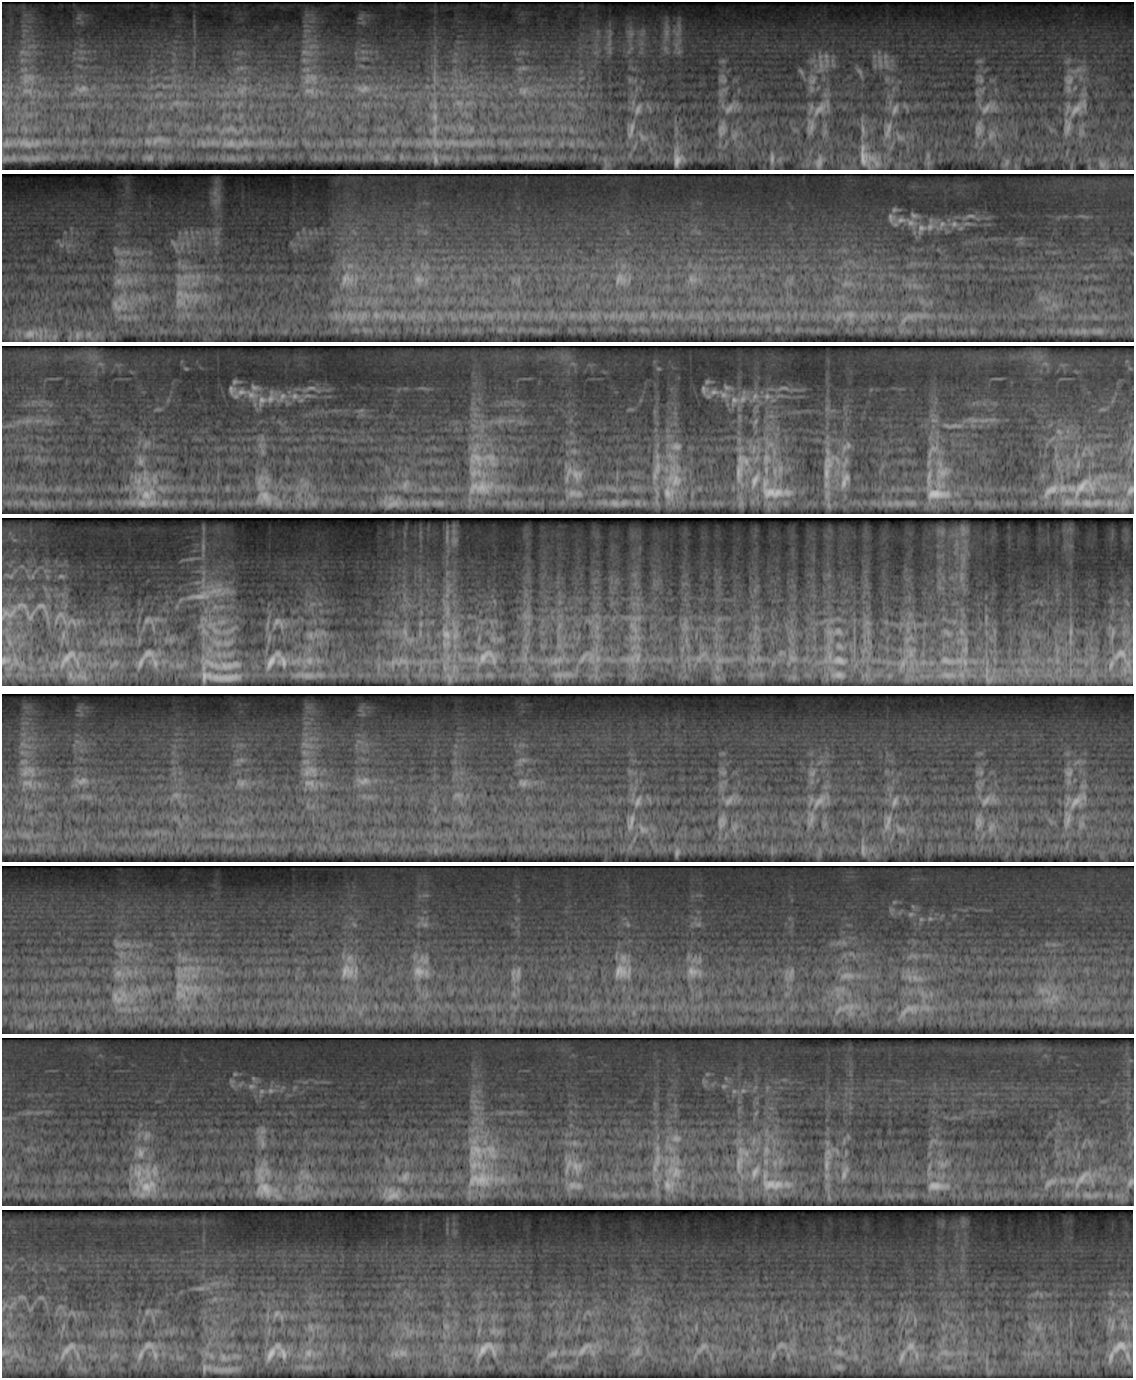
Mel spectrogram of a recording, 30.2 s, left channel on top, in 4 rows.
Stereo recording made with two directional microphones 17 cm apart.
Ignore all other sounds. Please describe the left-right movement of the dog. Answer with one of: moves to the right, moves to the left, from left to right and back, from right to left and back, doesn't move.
from right to left and back.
